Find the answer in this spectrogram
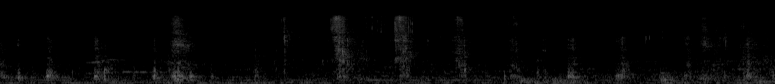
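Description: A person chewing a hand-fed mouthful of fresh greens, with a run of soft, irregular crunches and wet chewing.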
